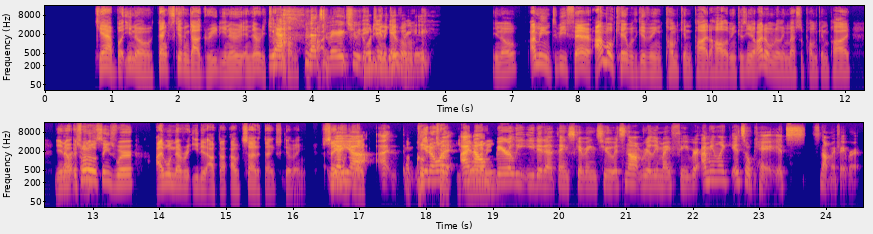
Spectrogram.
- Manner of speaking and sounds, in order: laughing while speaking: "Yeah"; chuckle
- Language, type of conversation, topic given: English, unstructured, What is your favorite meal to enjoy on special occasions?
- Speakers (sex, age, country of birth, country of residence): female, 40-44, United States, United States; male, 20-24, United States, United States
